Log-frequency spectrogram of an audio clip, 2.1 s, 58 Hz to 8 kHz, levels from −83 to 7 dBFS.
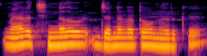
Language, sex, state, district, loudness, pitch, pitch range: Tamil, male, Tamil Nadu, Namakkal, -14 LUFS, 155 Hz, 145-165 Hz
